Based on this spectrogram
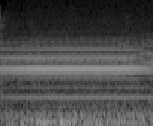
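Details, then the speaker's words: Steady electrical hum with strong upper buzz from a newly wired Halloween-themed custom guitar, one string fitted, on first amp test; builder guessed the wiring and suspects it is not grounded properly, rewire needed. "that's not good whatever that's on this I think maybe it's not ground properly"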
